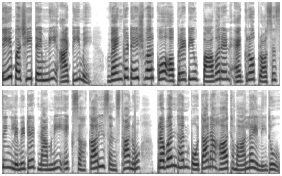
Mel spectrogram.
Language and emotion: Gujarati, neutral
